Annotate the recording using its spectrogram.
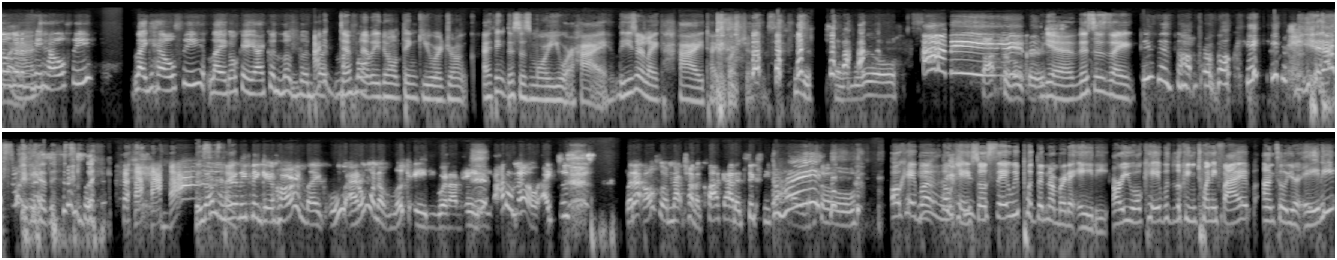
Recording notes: The ladies decided to have a girl's night in- Zoom style.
